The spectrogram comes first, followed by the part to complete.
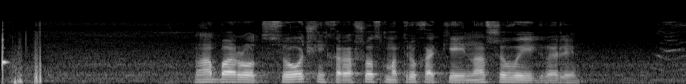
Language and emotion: Russian, neutral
